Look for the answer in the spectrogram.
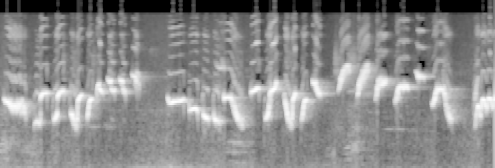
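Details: White-rumped shama singing, used to provoke a silent bird into song: a loud rich medley of slurred whistles rising and falling, rapid varied phrases with short pauses, full and continuous.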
